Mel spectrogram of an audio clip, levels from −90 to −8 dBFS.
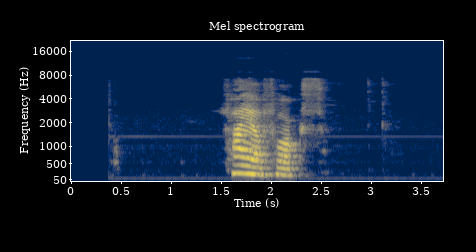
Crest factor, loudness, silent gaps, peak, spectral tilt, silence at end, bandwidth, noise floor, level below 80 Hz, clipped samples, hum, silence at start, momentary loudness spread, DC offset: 20 dB; -19 LUFS; none; -4 dBFS; -4.5 dB/octave; 1.25 s; 7.6 kHz; -71 dBFS; -74 dBFS; under 0.1%; none; 1.55 s; 22 LU; under 0.1%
